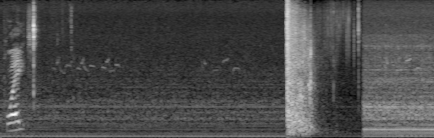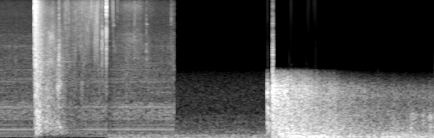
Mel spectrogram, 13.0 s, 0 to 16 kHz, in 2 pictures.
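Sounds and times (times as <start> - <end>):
rifle shots: 4.3 - 4.9, 7.0 - 8.1.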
